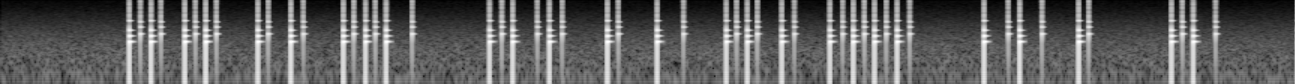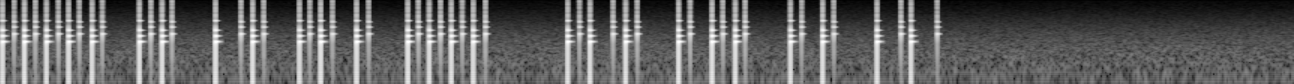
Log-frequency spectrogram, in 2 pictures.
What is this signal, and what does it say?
Morse code (American railroad code), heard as a telegraph sounder, hand-sent with a straight key. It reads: YOU FETCH ME A PINCH FROM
